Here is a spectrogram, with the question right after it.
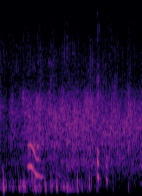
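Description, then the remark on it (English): An audience claps steadily, a dense wash of overlapping hand claps that stays fairly loud throughout, with a brief vocal whoop or cheer rising over it early on. “Clap it up”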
